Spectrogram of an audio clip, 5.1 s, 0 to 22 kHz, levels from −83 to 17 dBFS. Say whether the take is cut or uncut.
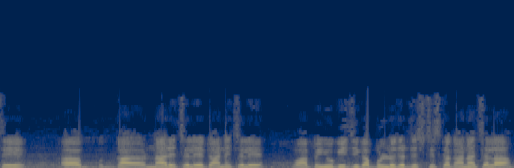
uncut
